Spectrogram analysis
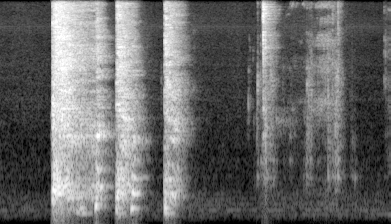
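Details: Adult streamer coughing repeatedly during a live coding stream: three strong, harsh coughs in quick succession, then a softer throat clear; a bout of repeated coughing.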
